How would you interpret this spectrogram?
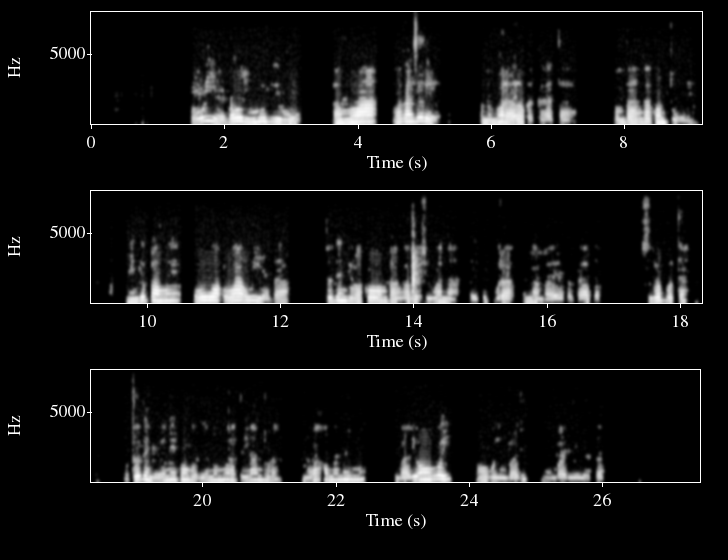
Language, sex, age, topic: Oshiwambo, female, 25-35, finance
